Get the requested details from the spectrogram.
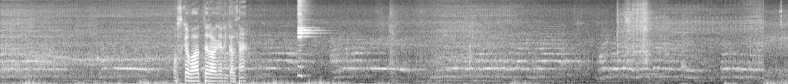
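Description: A motorbike engine idles steadily close by.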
